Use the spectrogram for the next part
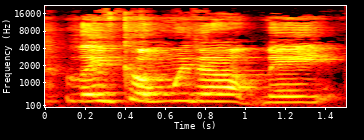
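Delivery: high, loud wail; hammed-up lament; crying out. A narrator's reading. Drip left behind by family, high mock wail. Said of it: "And he cried".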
